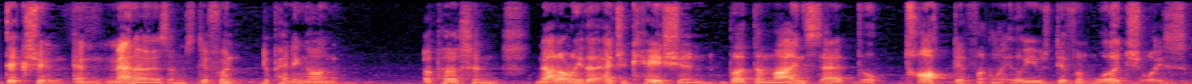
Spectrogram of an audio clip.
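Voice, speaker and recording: A man's voice: fairly low pitch, fairly even intonation, unhurried, gravelly, pushed and bright. A man hosting a podcast in a casual, conversational style. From Canada. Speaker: podcast host. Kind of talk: casual chat. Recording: slight background noise.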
